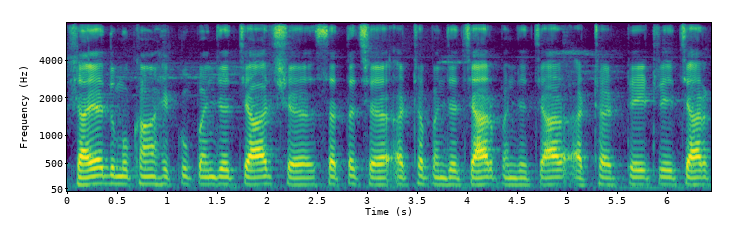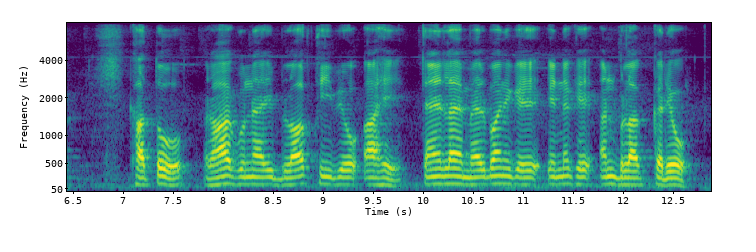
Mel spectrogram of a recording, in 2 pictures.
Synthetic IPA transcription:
ʃaːjəd̪mũːkʰãːɦɪkupɐ̃ɲd͡ʑə̆t͡ɕaːɾt͡ɕʰɐsɐt̪̆t͡ɕʰɐɐʈʰə̆pɐ̃ɲd͡ʑə̆t͡ɕaːɾpɐ̃ɲd͡ʑə̆t͡ɕaːɾɐ̰ʈʰə̆ʈeːʈɾeːt͡ɕaːɾ | kʰaːt̪oɾaːɡʊnaːɾiblɔːkt̪ʰiʋijoʔaːɦet̪ɐ̃ɦɪ̃laːɪmɐɦɪɾbaːnikeeɪnə̆kʰeːʔɐnblaːkːɐɾijoː

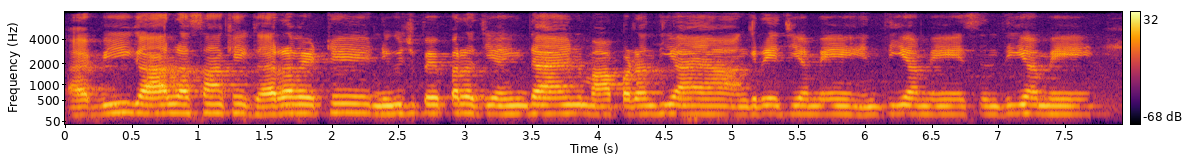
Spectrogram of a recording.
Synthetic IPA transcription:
ɛ̃ːɓiːɠaːl̤ɐsãkʰeːɡʱɐɾʋeːʈʰenjuːd͡ʑpeːpəɾd͡ʑiːaĩːn̆d̪aːɦɪnɪ̆mãpɐɽ̤ə̃nd̪iaːɦijãɐ̃ŋɡɾeːd͡ʑiəmẽɦɪ̃nd̪iːəmẽsɪ̃nd̪ʱiːəmẽ

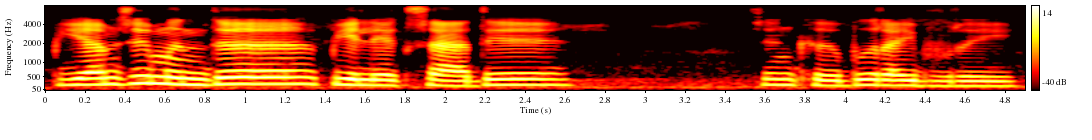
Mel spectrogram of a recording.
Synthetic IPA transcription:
b̥ijamzɯmɯndɯbelek̚sadɯ | z̥ɯŋkʰɯbɯɾajbuɾɯj

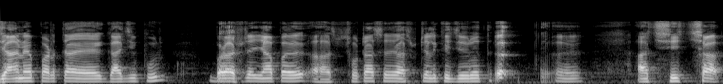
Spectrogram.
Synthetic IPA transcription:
d͡ʒanepəɽt̪aɦɛɡad͡ʒipuɾ | bəɽaɦəspiʈəljəɦãpəɾɦt͡ʃʰoʈaseɦəspi̥ʈəlked͡ʒəɾət̪ | aʃitːʃʰa

